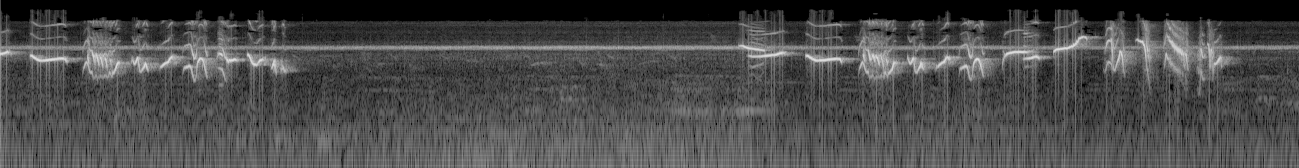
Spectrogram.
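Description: An Oriental magpie-robin sings two bursts of rich, varied whistles, slurred notes and quick trills, separated by a pause. A steady high whine runs underneath throughout.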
